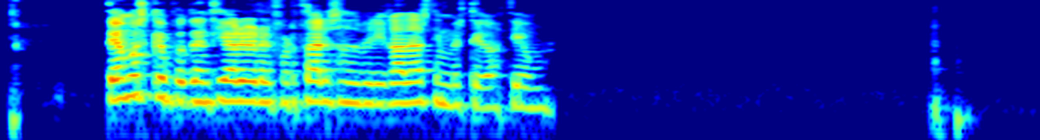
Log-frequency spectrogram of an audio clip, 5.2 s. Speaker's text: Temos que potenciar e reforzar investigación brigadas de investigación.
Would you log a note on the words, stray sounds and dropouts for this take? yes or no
yes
